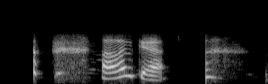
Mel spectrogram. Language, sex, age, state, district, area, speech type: Hindi, female, 45-60, Uttar Pradesh, Hardoi, rural, conversation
